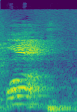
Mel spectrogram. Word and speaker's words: glad: go happily walking along it means slippery because they pronounce it clot you know you're all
